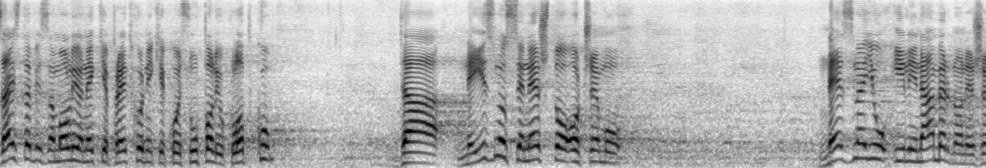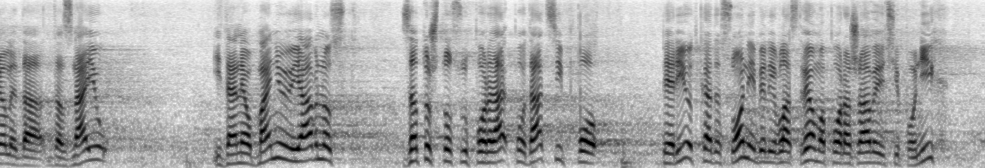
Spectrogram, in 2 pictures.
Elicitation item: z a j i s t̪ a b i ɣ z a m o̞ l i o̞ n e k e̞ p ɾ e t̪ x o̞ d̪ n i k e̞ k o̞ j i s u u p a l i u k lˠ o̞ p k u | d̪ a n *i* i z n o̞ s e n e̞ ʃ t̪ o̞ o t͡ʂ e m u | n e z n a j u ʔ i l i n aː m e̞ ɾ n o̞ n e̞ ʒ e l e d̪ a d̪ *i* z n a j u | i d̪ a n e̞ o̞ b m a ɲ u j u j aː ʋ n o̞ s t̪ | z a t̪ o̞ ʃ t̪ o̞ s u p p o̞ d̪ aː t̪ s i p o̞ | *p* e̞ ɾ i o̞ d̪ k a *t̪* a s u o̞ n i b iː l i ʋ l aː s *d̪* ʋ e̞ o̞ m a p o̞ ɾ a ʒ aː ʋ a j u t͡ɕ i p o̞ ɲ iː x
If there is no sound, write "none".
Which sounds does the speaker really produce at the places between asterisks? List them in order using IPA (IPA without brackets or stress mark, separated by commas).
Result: e, a, p, d̪, t̪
